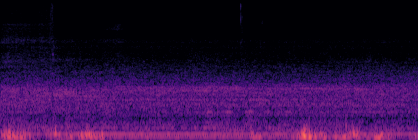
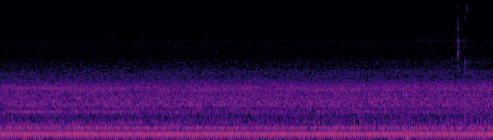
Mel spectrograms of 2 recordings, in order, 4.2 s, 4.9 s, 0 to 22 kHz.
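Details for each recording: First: Lasko 3150A 12-inch oscillating table fan, circa 1980-81, oscillating after being turned back down toward low. Quiet steady hum with soft, irregular low thumps as the head swings: oscillation knock from fiber washers worn by heavy use, a common age issue. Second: Lasko 3150A 12-inch three-speed oscillating table fan, circa 1980-81, used but well cared for, running on medium. Steady, even motor hum with a soft airy rush and no ticking or rubbing: normal fan running.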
